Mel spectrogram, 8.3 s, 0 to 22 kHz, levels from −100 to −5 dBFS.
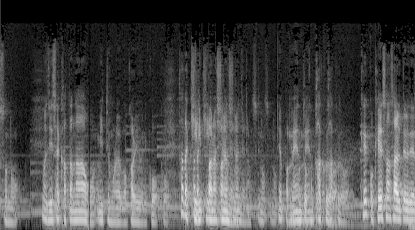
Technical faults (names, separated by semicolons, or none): gap at a join of encoded pieces; doubled audio track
